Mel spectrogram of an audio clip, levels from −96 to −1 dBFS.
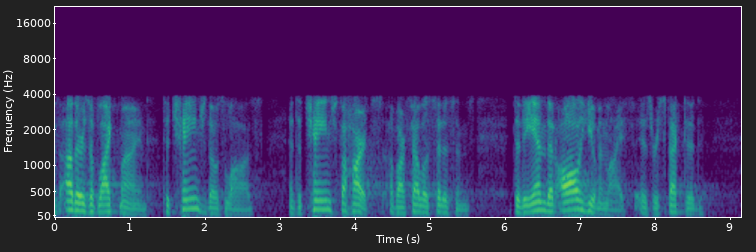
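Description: GSM full-rate codec damage runs through the whole speech clip, from start to finish. The coder reduces the voice to a vocal-tract filter excited by a sparse, regular pulse train, so fine detail in the excitation is thrown away and the voice takes on a plainly audible buzzy, gravelly roughness. Nothing survives above about 3.8 kHz, which leaves the sound dull and boxy. The level of damage fits a low bitrate of around 13 kbps.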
